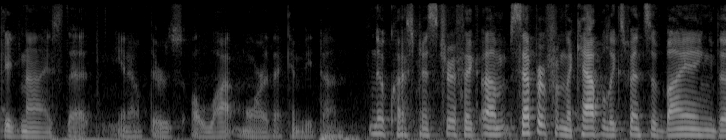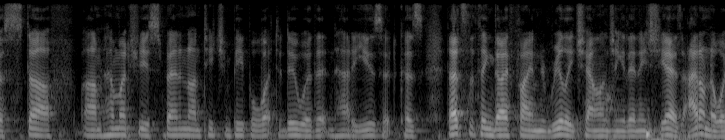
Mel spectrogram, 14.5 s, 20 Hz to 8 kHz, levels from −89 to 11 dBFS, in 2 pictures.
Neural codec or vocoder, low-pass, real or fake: codec, 16 kHz, 8 kbps, FunCodec, trained on Chinese and English, 25 frames a second; 7.2 kHz; fake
